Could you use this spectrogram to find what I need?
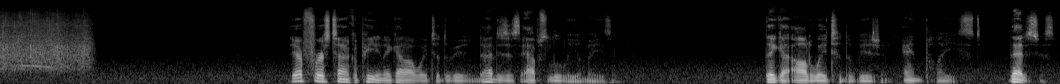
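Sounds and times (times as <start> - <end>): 
crowd applause sound effect: 0.0 - 1.0
speech: 2.9 - 6.4, 7.6 - 10.5.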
